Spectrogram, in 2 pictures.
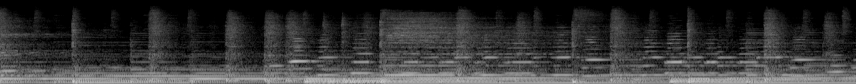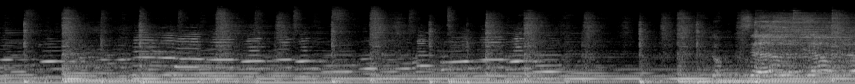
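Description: Harmonica solo played cupped against a handheld vocal microphone, a bending melodic line over backing music with a steady drum beat.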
